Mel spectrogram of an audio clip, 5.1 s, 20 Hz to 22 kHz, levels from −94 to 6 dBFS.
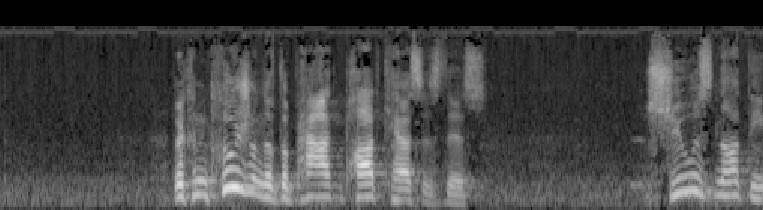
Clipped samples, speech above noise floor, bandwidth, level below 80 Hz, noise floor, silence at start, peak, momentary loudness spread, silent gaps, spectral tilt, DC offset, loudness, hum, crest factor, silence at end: under 0.1%; 32 dB; 13.5 kHz; -66 dBFS; -50 dBFS; 1.15 s; -2 dBFS; 14 LU; none; -3 dB/octave; under 0.1%; -18 LUFS; none; 20 dB; 0 s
